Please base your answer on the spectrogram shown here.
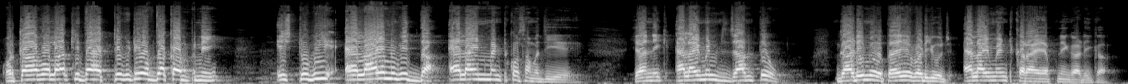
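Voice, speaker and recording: High-voiced man teaching a class. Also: animated, a little slow. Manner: playful, quizzing students, mixes in English terms. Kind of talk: classroom lecture. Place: classroom with students.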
